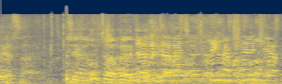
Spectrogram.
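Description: Several men talk over one another in a crowd outdoors.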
